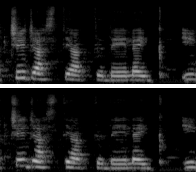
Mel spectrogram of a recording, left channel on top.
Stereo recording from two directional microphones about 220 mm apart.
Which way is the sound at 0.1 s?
55° left (ahead or behind).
